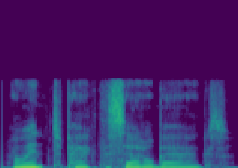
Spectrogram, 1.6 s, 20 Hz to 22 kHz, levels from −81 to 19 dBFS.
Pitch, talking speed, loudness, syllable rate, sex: 205 Hz, 265 wpm, -16 LUFS, 5.8 syllables/s, female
